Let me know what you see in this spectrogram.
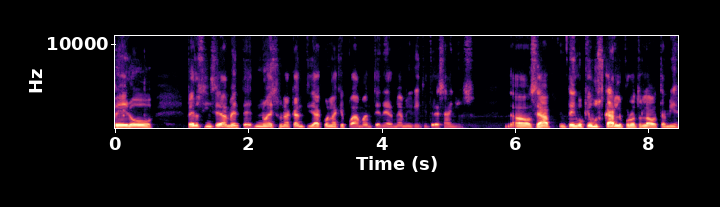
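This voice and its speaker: This man has a normal speaking voice at medium pitch, with ordinary pitch variation, a moderate pace and big swings in loudness. The recording is very clean with a silent background and a dry, close sound with no echo. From Mexico. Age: 20s. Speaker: youth pastor. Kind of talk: casual interview.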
